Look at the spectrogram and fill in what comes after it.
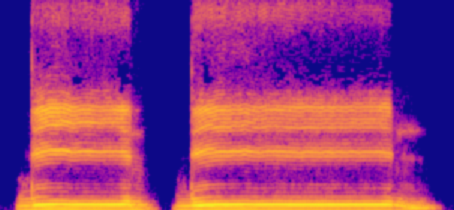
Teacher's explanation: Dal jangan sampai ada udara karena jahar tidak ada udara tertahan udaranya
